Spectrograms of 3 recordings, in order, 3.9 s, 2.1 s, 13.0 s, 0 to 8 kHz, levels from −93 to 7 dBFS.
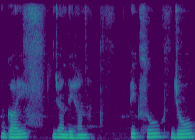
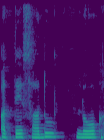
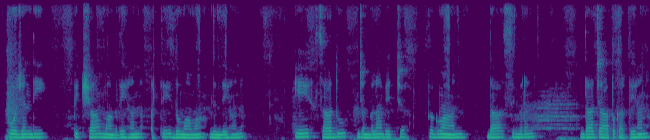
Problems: background sounds at intervals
